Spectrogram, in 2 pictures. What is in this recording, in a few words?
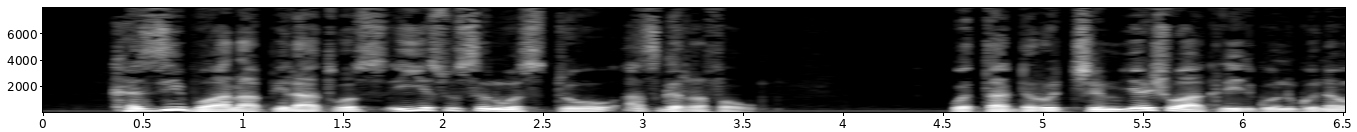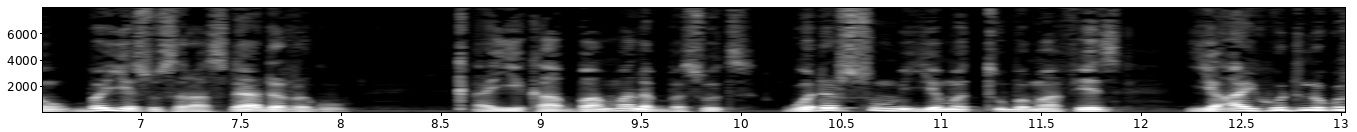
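Amharic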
